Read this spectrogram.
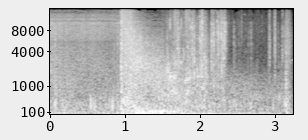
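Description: A sniper rifle fires a loud, sharp shot.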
